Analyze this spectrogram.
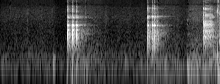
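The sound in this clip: Glasses clink together in a toast: a few bright, ringing clinks in short separate bursts over quiet background.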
